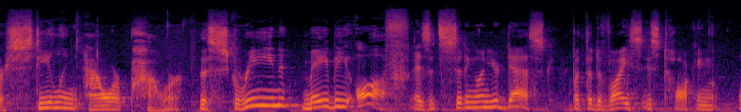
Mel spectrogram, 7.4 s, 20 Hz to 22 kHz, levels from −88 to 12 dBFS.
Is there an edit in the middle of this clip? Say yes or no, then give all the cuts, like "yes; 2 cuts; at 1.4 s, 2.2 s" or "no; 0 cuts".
yes; 2 cuts; at 1.8 s, 5.6 s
